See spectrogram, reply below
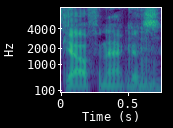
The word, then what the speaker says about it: Galifianakis: Zach Galifianakis. – Galifianakis.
